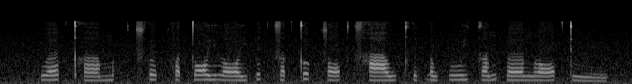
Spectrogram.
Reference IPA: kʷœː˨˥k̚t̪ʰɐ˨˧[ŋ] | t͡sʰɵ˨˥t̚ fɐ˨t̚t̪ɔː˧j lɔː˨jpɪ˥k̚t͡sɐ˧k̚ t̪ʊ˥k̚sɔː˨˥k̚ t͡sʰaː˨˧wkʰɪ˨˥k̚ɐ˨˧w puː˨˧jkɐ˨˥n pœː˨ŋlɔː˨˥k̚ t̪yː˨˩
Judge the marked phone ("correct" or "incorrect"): incorrect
